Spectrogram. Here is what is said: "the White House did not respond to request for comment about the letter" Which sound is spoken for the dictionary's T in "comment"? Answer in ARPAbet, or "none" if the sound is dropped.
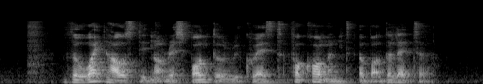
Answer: T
